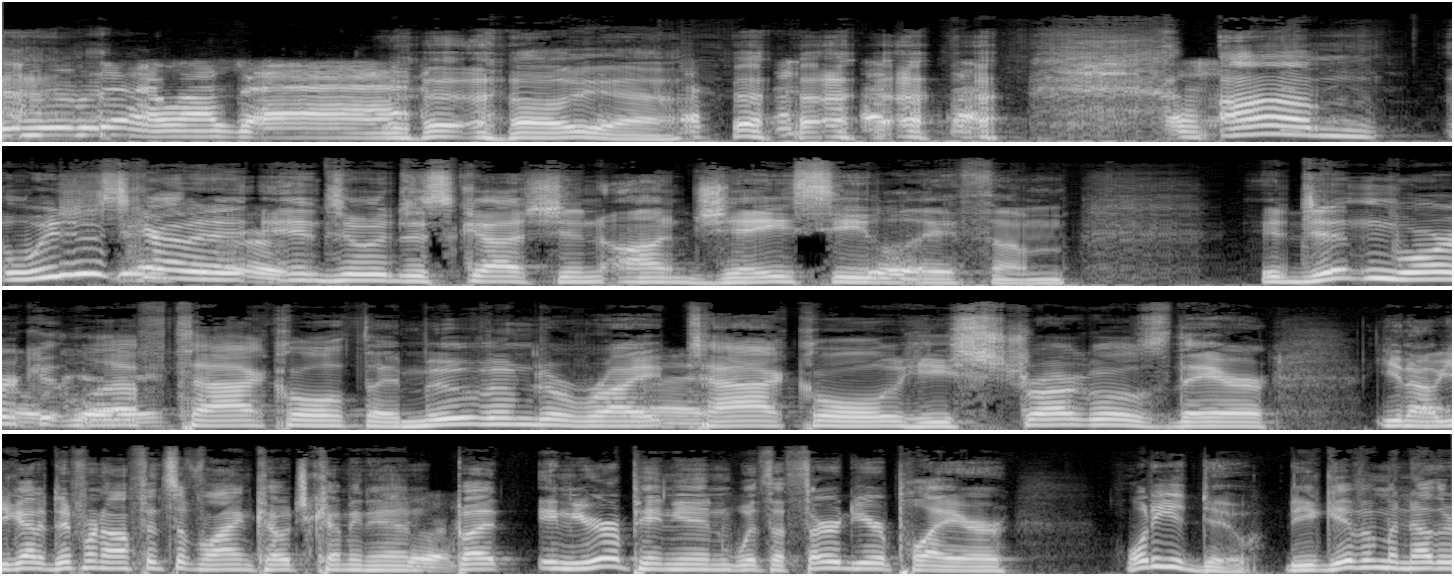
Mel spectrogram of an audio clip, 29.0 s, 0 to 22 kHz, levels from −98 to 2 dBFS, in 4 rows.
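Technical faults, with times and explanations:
0.00–20.30 s, time-stretched section: the sound runs at 0.54 times speed with unchanged pitch, unlike slow playback, which would lower it. Repeated short pieces make it drag, and the pace snaps back abruptly at 20.30 s, likely from software stretching it to fit a length.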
